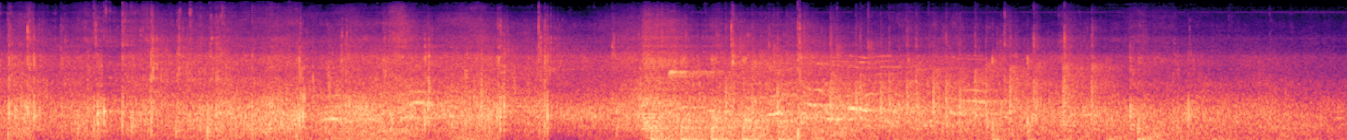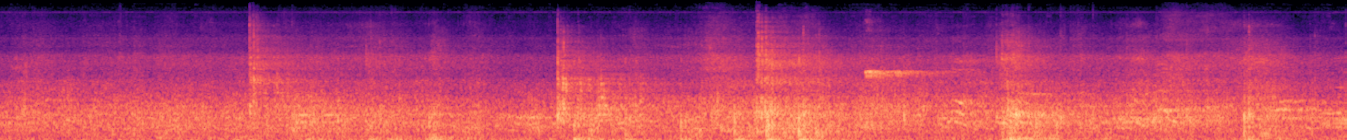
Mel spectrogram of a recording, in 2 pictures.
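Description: Ice hockey game in an echoing rink: indistinct shouts and voices of players and spectators, with sharp clacks of sticks and puck against the ice and boards scattered through, several of them in the second half.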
